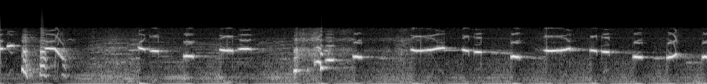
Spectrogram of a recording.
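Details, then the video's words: A female pet rosella, showing off, whistles the Andy Griffith television theme she likes: a clear, tuneful melody of pure notes stepping up and down, with a few harsher squeaks at the start. "Rosella Parakeet sings Andy Griffith theme song"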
